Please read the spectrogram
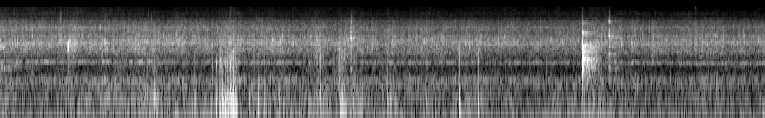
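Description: Onion-tomato masala frying in ghee in a metal pot, a steady sizzle, as drained soaked red lentils are tipped in. Small clicks and one sharp knock about four seconds in.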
